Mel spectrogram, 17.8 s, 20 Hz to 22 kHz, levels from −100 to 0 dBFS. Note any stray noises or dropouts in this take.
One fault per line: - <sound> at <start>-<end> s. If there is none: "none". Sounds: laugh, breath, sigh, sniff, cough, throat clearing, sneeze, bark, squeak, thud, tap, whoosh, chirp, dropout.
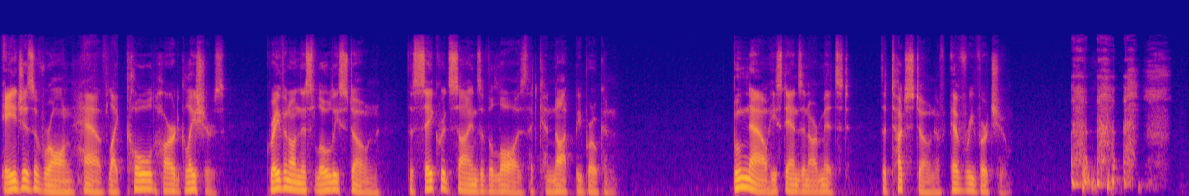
- cough at 16.0-17.6 s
